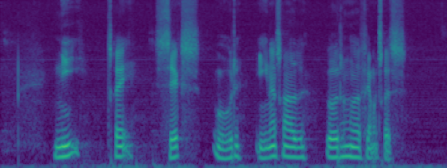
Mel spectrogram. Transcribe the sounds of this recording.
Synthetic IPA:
nḭː | t͡sʰʁɛ̰ːseɡ̥s | ɔ̽ːɾəe̝ːnɒt͡sʰʁɑ̈ð̞ˠʋəɔ̽ːɾəhunɐð̞ˠɒ̽femɒ̽t͡sʰʁas

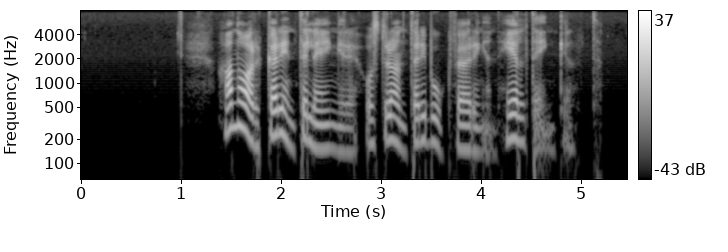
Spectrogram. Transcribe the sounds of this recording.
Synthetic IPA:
hanɔɾkaɾɪnt̪əlɛŋɾəʔɔst̪ɾœnt̪aɾɪbuːkfœːɾɪŋə̰nheːlt̪ɛ̰ŋkə̰lt̪

